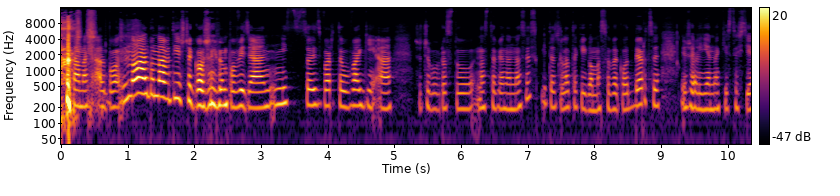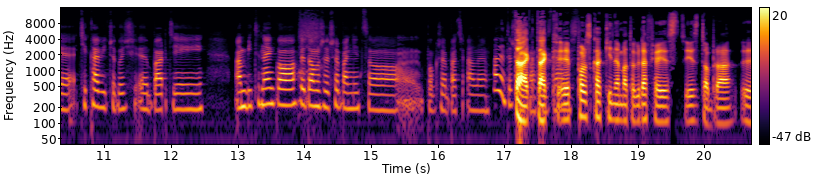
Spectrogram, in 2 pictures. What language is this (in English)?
Polish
